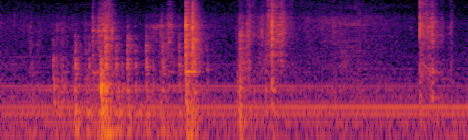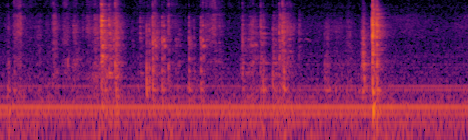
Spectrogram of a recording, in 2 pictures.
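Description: Disc-tray mechanism of an old Magnavox DVD player clicking and ratcheting, with several sharp clicks at irregular intervals over a faint steady hum.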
